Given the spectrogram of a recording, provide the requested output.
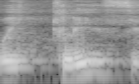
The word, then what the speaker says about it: Wycliffe: Então, Wycliffe, ou Wycliffe, como alguns pronunciam, ele é um dos pré-reformadores.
